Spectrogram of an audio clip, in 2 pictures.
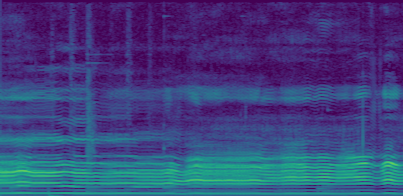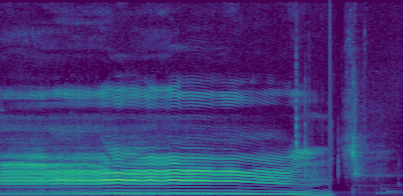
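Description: A man humming one long, steady note, wavering slightly midway, then sagging in pitch and breaking off shortly before the end.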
